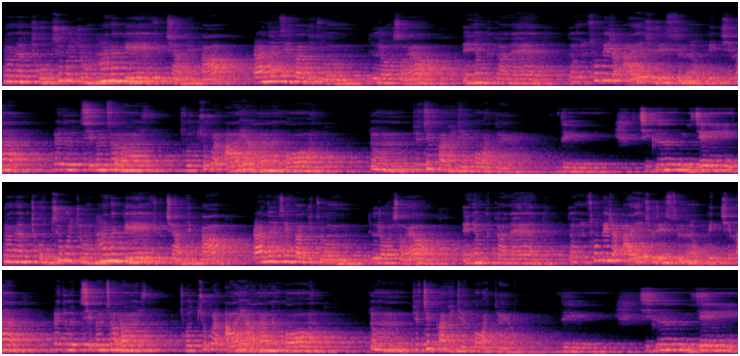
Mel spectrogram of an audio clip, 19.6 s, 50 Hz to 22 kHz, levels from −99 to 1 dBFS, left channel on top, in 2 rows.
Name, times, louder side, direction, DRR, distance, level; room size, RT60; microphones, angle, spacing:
voice 1, 0.0-2.9 3.3-5.7 6.1-7.2 7.6-9.3 9.6-10.0 10.5-11.7 12.3-14.1 14.7-16.7, right 1 dB, 35° right, 0 dB, 2.1 m, -28 dB
voice 2, 17.2-19.6, left 1 dB, 65° left, -1 dB, 2.1 m, -31 dB
15.5 x 10.0 x 5.8 m, 2.2 s
head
